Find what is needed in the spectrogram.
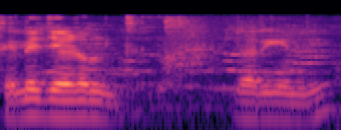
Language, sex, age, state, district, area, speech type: Telugu, male, 30-45, Telangana, Jangaon, rural, spontaneous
